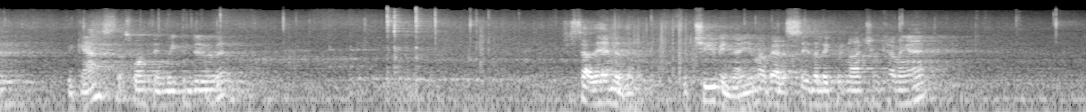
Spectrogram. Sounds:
Speech

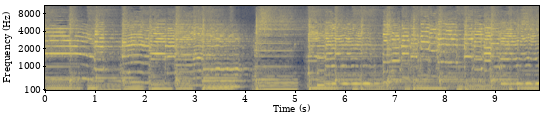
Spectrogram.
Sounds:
Musical instrument, Plucked string instrument, Punk rock, Rock music, Guitar

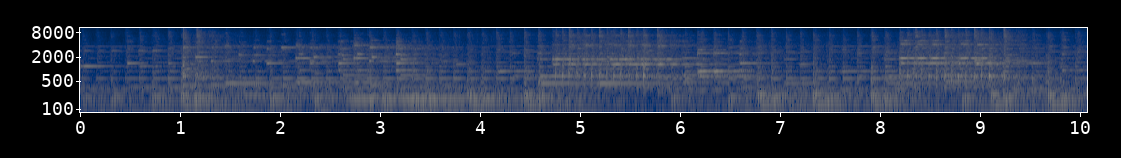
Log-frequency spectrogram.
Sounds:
Percussion, Tubular bells, Music

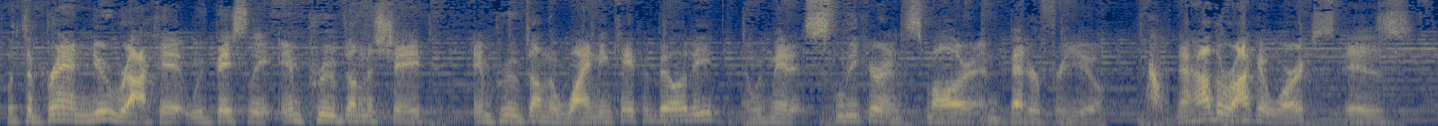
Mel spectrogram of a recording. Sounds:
Speech, Music

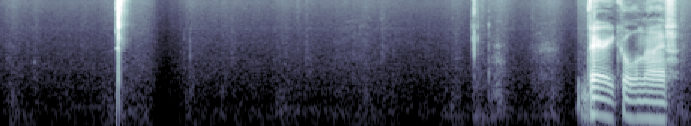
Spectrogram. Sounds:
Speech, inside a small room

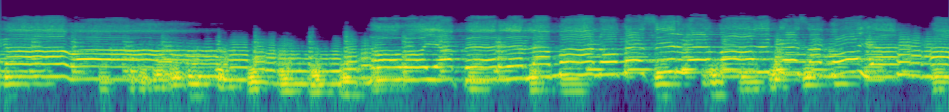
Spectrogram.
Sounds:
Music, Trombone

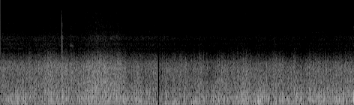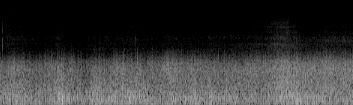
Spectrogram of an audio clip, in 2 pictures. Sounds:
Vehicle

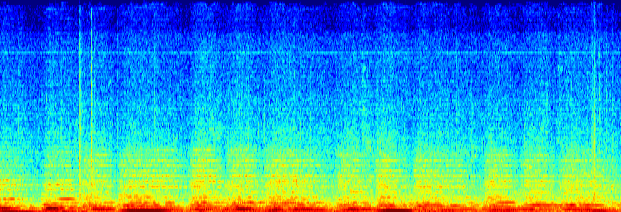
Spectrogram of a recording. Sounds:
Music, Musical instrument, Violin

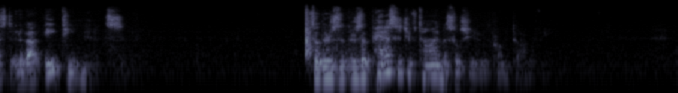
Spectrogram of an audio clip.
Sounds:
Speech

